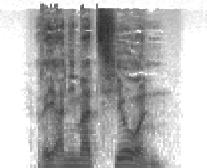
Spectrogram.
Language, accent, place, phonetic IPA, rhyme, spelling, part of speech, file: German, Germany, Berlin, [ʁeʔanimaˈt͡si̯oːn], -oːn, Reanimation, noun, De-Reanimation.ogg
- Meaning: reanimation, resuscitation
